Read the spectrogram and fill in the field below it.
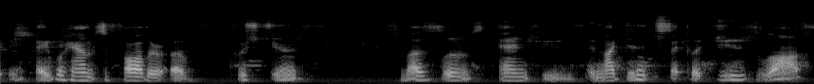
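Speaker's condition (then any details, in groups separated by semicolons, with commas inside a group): Cerebral palsy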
